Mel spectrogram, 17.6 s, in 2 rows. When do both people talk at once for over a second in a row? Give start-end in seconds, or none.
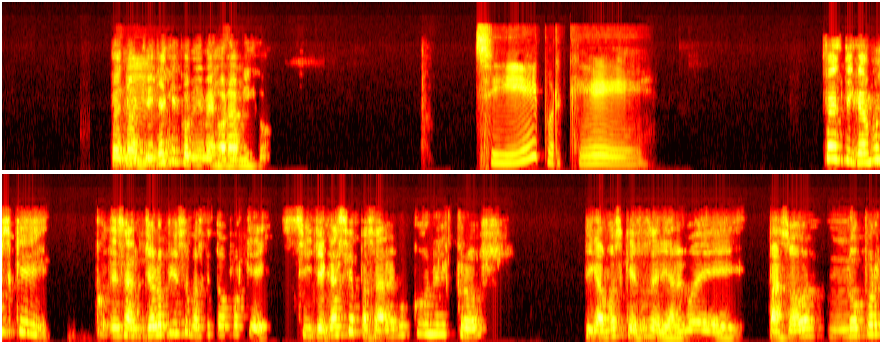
1.2-2.5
